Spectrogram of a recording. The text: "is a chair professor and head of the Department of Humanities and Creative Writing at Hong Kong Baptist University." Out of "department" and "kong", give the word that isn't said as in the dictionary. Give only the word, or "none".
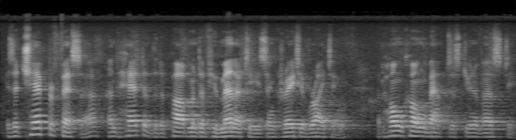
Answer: none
